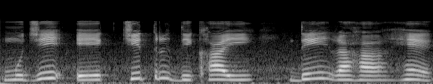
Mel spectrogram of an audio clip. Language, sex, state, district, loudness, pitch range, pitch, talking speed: Hindi, female, Madhya Pradesh, Katni, -16 LUFS, 205-245 Hz, 215 Hz, 95 wpm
